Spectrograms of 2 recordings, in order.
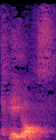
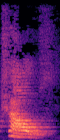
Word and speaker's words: chaos: during times of chaos this is pronounced as chaos not cows so this chaos that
